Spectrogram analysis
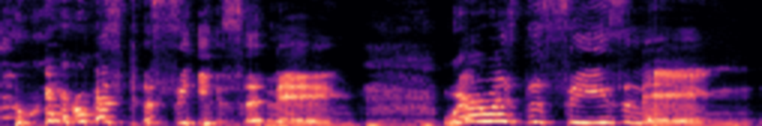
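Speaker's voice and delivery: high, slow, laughing disbelief; mock dismay. Real, not acted. Reactor asking the cook about seasoning, high incredulous plea. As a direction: draw it out in high-pitched exasperation. Mock outrage at bland dish.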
